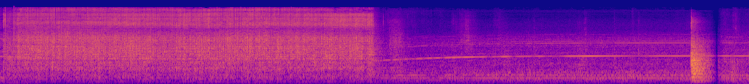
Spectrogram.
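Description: Wire-feed welder striking an arc on steel to lay a tack weld: a steady crackling hiss for about three and a half seconds that cuts off suddenly. A quieter steady high whine follows, and a single sharp knock comes near the end.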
